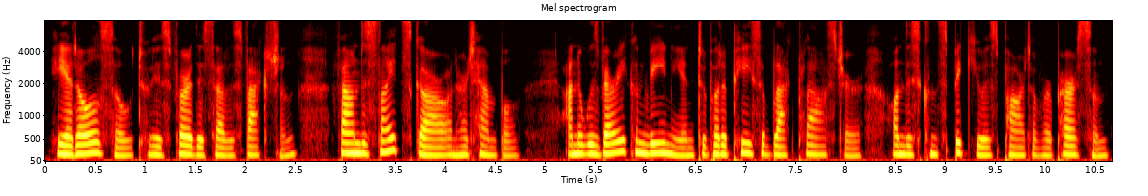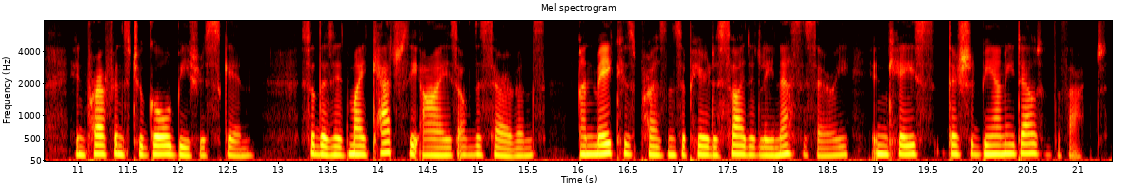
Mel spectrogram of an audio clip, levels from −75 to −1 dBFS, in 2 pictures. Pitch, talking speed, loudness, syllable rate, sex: 175 Hz, 185 wpm, -21 LUFS, 5.1 syllables/s, female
